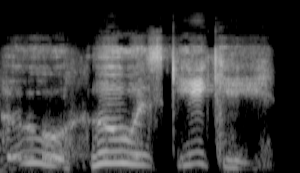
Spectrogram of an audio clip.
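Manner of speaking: high, slow kobold voice. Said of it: "And he says, like".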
